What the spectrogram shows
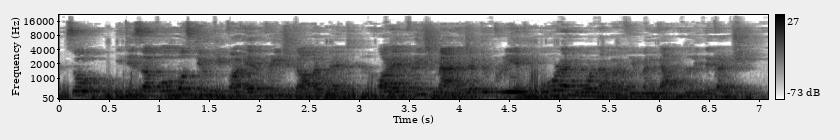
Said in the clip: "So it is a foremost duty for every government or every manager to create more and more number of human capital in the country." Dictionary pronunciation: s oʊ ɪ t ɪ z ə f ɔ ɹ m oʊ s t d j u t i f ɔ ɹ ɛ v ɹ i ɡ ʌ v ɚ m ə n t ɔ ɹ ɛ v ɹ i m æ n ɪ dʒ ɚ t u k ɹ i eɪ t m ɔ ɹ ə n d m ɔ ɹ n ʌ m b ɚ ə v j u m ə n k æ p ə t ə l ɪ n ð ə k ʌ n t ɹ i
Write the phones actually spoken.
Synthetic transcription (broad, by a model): s oʊ ɪ t ɪ z ə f ɔ l m oʊ s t d j u t i f ɔ ɹ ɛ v ɹ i ɡ ʌ v ɚ m ə n t ɔ ɹ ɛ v ɹ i m æ n ɪ dʒ ɚ t u k ɹ i eɪ t m ɔ ɹ ə n d m ɔ ɹ n ʌ m b ɚ ə v j u m ə n k æ p ə t ə l ɪ n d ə k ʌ n t ɹ i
